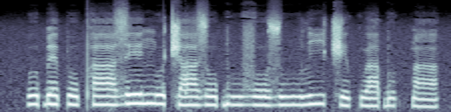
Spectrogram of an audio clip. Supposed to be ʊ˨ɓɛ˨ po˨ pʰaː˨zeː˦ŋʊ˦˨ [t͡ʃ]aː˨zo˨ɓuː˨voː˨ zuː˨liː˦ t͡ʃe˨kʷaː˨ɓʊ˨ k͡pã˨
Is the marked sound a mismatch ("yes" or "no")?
no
